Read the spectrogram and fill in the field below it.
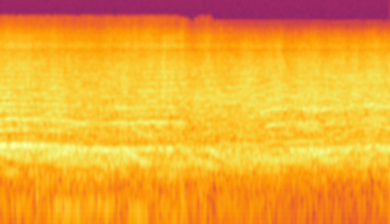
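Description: Many racing engines roar and whine loudly as cars speed around a dirt track.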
